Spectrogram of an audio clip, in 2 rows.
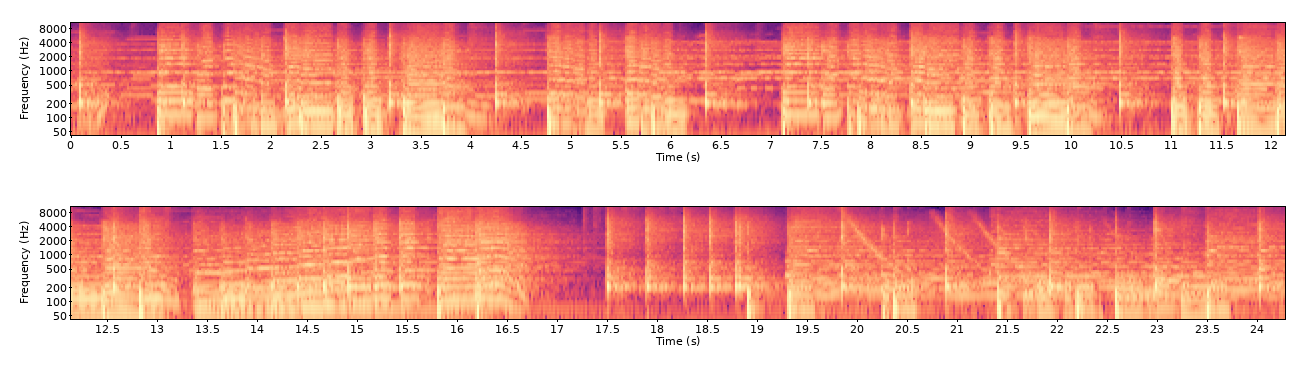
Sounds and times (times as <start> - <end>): Theme music: 0.0 - 17.6, 19.3 - 24.2.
